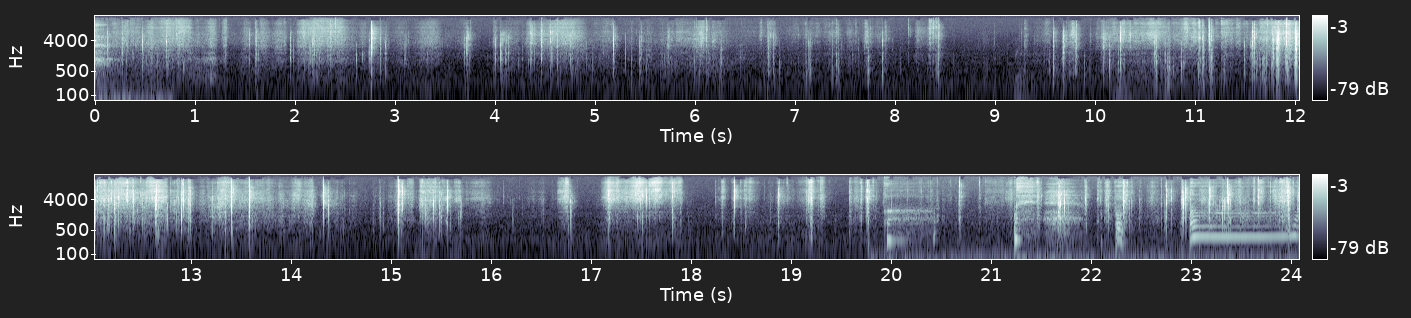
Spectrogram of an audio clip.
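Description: Paper crinkles and rustles as the end and middle of an origami chicken are folded inward. The quiet, uneven rustles and soft crackles come in irregular bursts with pauses between them.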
